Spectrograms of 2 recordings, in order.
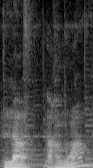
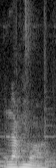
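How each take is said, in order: First: The article's vowel is kept separately. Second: The article's vowel is dropped. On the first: The speaker calls it wrong. "not la armoire" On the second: The speaker calls it right. "but l'armoire"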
